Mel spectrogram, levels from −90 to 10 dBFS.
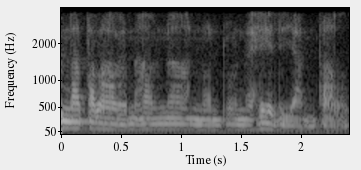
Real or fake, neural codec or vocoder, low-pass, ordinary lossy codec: real; none; 3.6 kHz; none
